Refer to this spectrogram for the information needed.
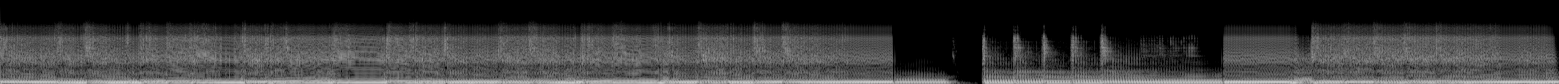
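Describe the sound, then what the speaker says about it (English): Heavily distorted bass guitar through an Electro-Harmonix Hell Melter high-gain distortion pedal, playing loud sustained riffs, with a brief cut to silence midway before choppy notes and the full sound return. "it's a very high gain distortion"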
